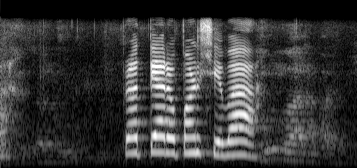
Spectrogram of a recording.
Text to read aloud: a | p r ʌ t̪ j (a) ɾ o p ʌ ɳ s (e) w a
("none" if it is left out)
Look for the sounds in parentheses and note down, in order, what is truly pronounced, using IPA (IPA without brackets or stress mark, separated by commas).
a, e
